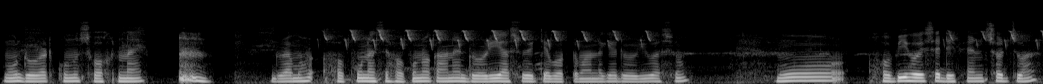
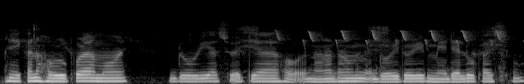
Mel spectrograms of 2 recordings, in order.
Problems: constant background noise, background conversations at intervals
